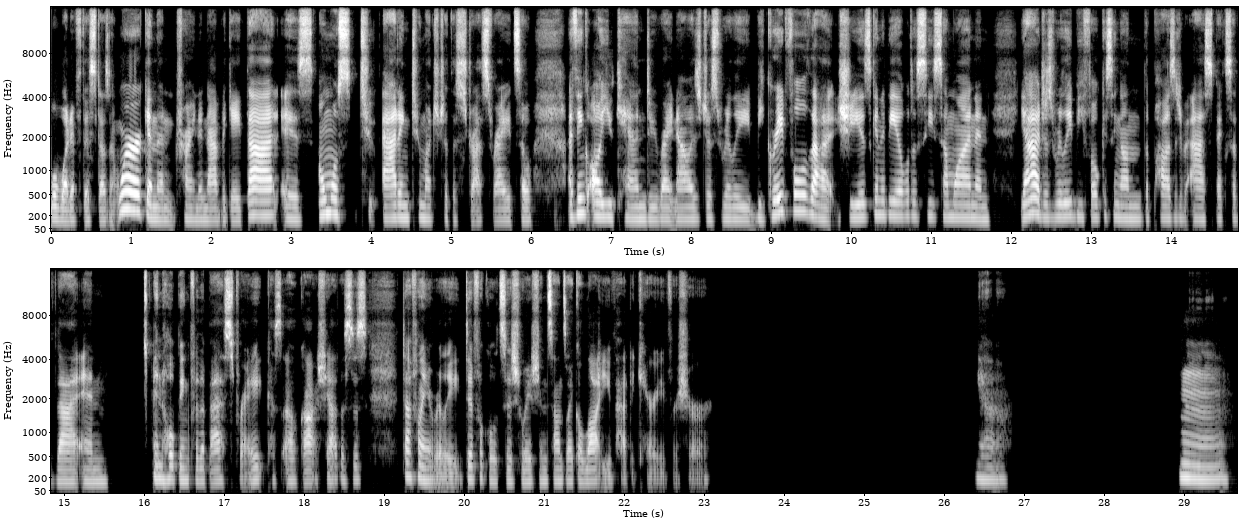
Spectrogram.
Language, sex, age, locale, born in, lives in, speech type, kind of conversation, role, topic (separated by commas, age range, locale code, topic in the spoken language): English, female, 25-29, en-US, United States, United States, conversation, advice, advisor, How can I manage my daily stress?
